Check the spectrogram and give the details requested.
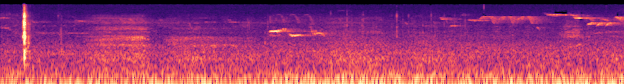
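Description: Birds chirping: a short call about three seconds in, then high, repeated chirps near the end, over a low steady outdoor rumble. A single sharp click, the loudest sound, comes just after the start.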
